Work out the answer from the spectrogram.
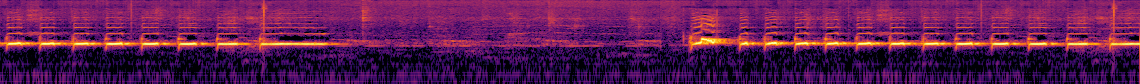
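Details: A Bangkok-strain zebra dove (perkutut), its song meant as a lure for other doves, gives a fast run of soft, mellow cooing notes, about three a second, pauses a few seconds, then starts again.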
